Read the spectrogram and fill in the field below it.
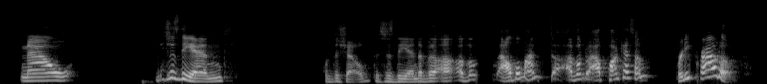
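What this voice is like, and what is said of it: Impression of the podcast host. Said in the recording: “your Case impression of me asking someone a question on this podcast ... The voice?”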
